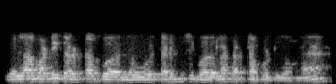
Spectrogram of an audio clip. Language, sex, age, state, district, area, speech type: Tamil, male, 18-30, Tamil Nadu, Thanjavur, rural, conversation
